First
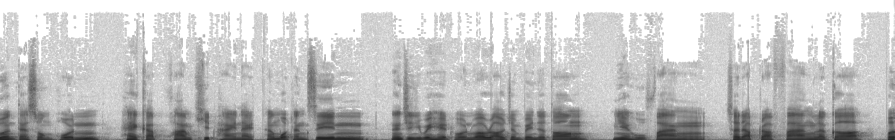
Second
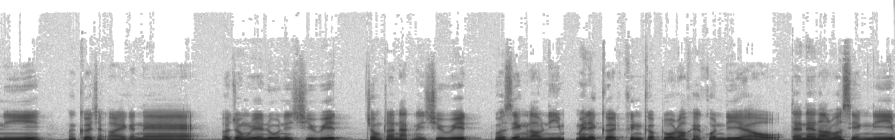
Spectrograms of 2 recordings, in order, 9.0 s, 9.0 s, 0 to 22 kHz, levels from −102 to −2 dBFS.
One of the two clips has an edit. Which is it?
second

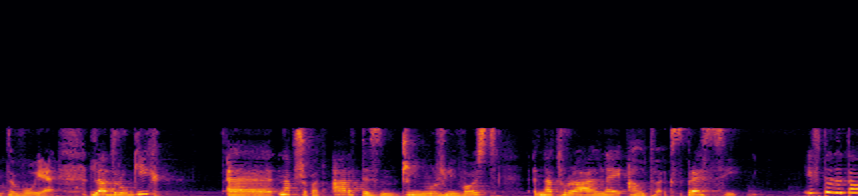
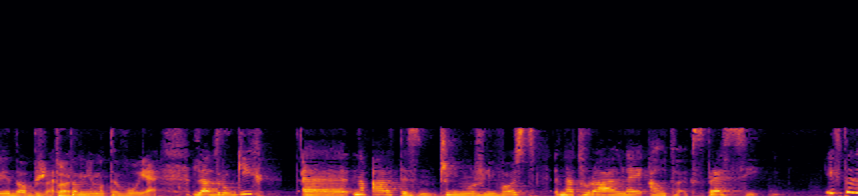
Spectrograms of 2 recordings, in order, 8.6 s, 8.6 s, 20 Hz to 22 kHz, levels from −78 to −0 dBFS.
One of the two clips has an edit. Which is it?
second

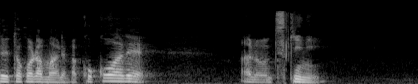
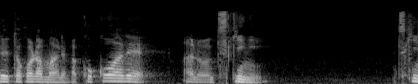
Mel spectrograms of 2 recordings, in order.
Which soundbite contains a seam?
second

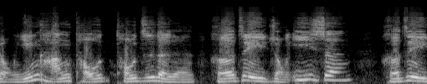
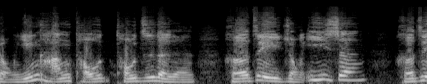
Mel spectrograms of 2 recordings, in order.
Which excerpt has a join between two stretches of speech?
first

